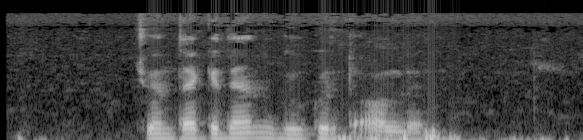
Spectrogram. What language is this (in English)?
Uzbek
